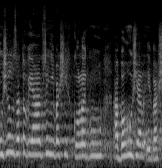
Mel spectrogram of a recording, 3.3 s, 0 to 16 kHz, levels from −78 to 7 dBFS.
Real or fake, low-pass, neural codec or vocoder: fake; 14.4 kHz; vocoder, 44.1 kHz, 128 mel bands, Pupu-Vocoder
